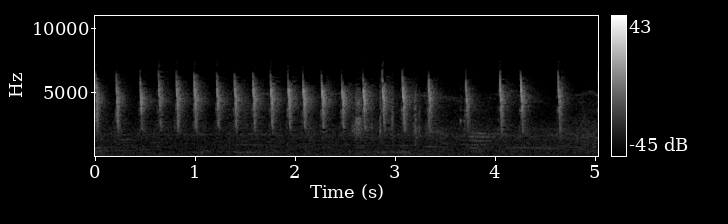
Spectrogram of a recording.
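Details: Bar-winged prinia (ciblek sawah) singing a fast series of about twenty sharp, high chips, roughly four per second, with a short pause midway before the run resumes.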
